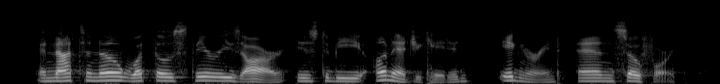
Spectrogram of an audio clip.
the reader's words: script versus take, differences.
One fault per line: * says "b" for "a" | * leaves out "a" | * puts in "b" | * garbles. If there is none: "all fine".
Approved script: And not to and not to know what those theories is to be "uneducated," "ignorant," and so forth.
* leaves out "and not to"
* puts in "are"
